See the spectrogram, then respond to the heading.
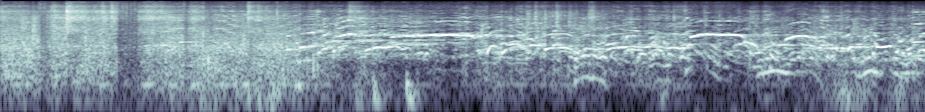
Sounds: outside, urban or man-made, speech

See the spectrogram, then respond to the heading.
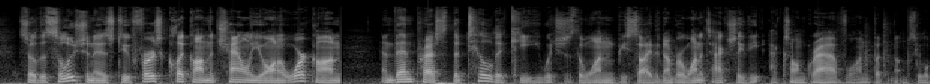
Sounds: speech

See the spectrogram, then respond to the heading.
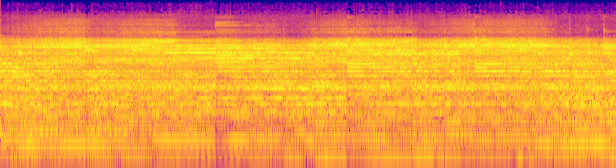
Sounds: music, musical instrument, guitar

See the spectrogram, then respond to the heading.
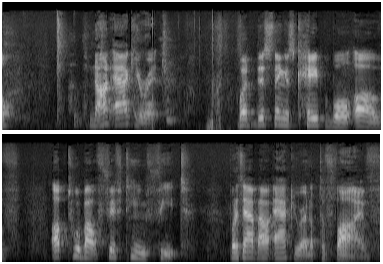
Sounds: speech, inside a small room

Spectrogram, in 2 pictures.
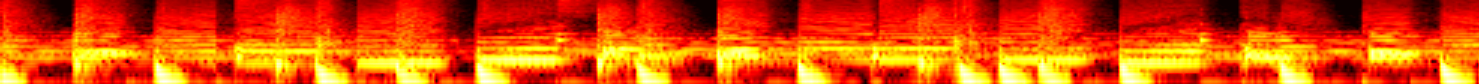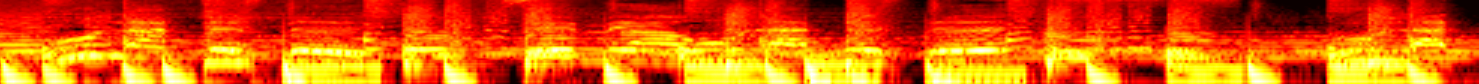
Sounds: music

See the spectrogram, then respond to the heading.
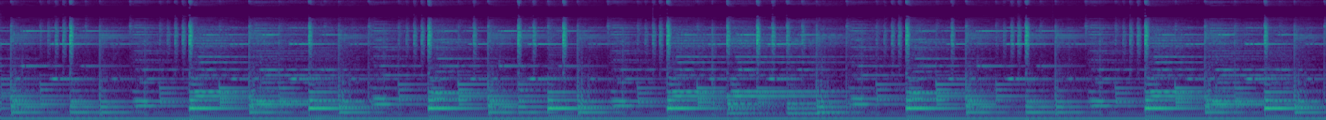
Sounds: music, exciting music

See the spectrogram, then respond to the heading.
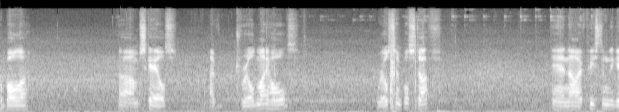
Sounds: speech

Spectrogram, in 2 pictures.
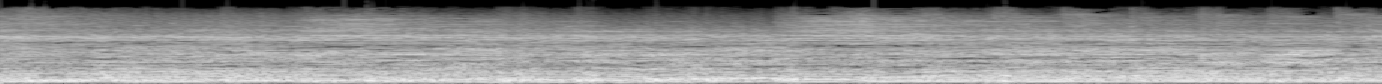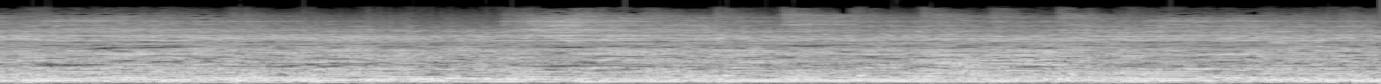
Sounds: music

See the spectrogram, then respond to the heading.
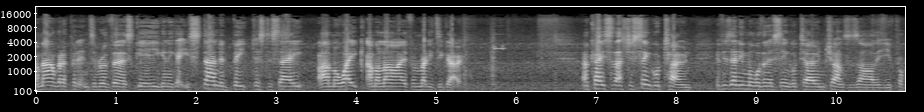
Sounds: reversing beeps

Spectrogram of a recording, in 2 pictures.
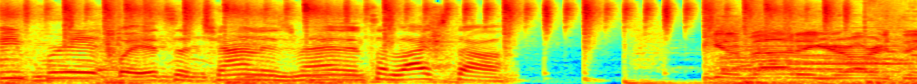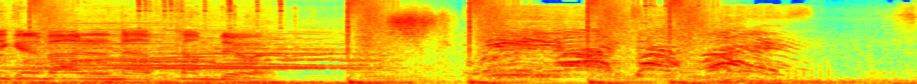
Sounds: music, speech

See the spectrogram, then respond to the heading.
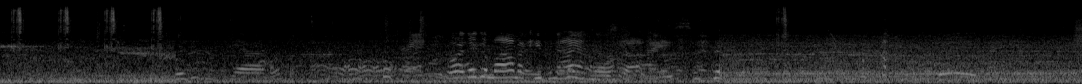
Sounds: speech

